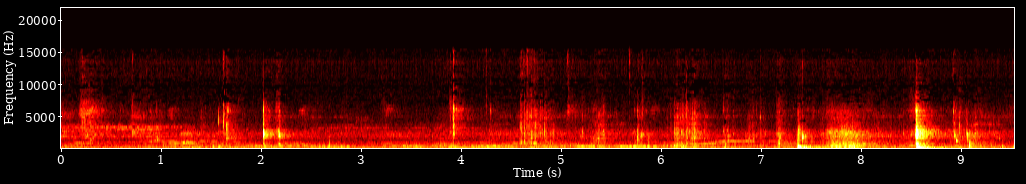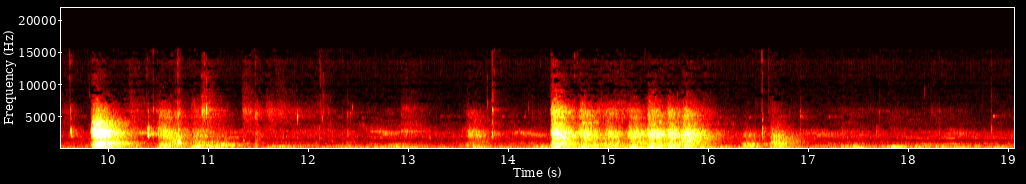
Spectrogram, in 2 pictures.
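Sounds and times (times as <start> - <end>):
person chewing food: 3.8 - 12.6.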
